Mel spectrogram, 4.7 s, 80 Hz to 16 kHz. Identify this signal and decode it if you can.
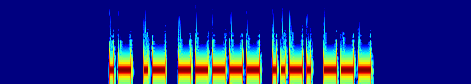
Morse code, heard as a keyed tone, about 28 wpm, 700 Hz. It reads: AA0FO
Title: Call Signs Repeated 3x - 28wpm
